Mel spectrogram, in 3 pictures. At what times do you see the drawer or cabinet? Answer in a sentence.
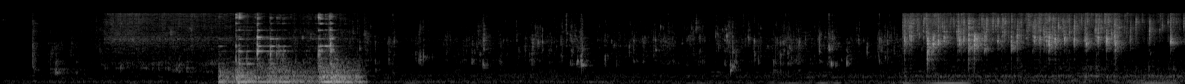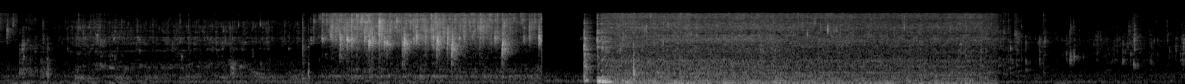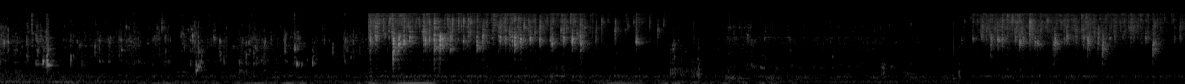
You can't hear the drawer or cabinet here.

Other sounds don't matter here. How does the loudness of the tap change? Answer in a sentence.
The loudness of the tap goes up, then down.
